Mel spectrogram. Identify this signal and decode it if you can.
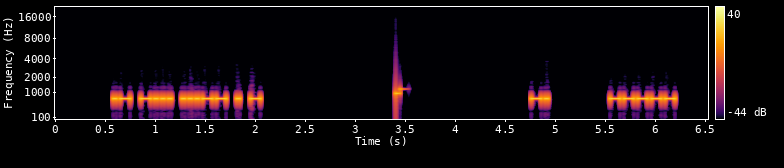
Morse code, heard as a keyed tone, about 36 wpm, spaced as for 25 wpm, 700 Hz. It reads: AB3ET N0
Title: USA Call Signs - 5 Characters - 6x Character Spacing - 35wpm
